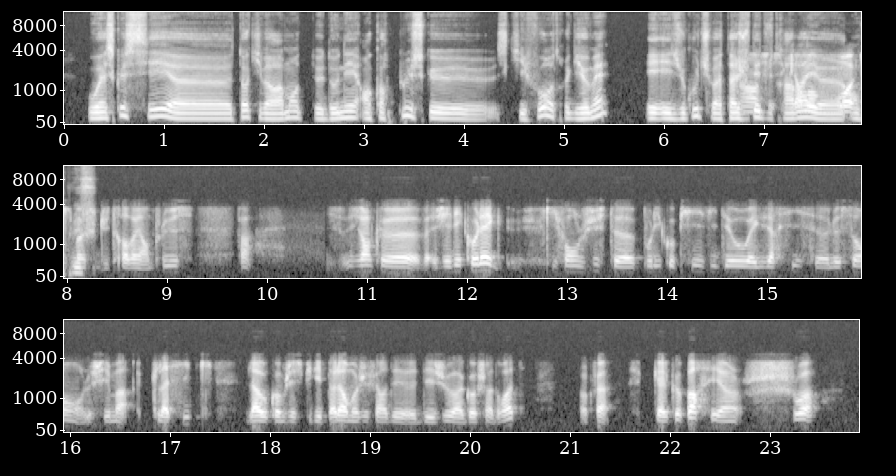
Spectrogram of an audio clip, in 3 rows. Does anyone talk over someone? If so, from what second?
6.7 s

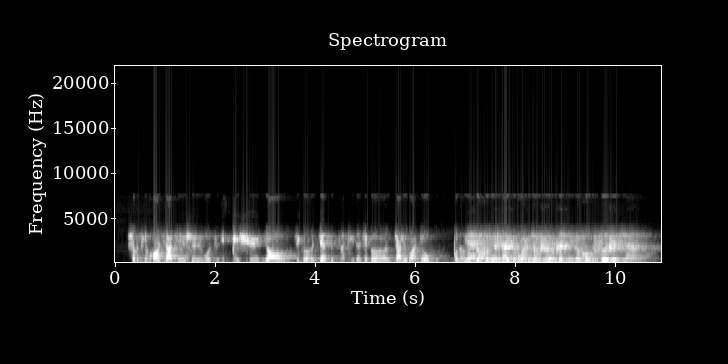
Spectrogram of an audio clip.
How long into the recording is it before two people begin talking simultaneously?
7.0 s

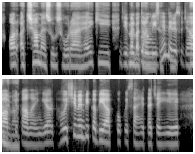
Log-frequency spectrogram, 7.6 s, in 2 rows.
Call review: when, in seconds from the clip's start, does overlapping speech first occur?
2.6 s

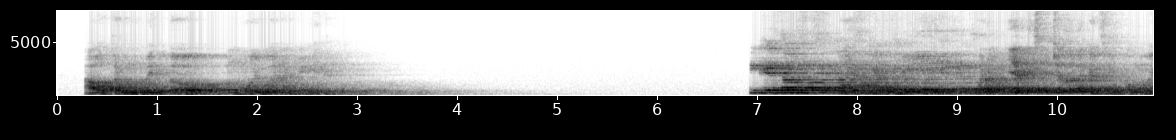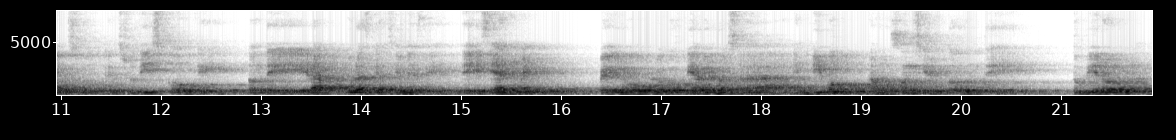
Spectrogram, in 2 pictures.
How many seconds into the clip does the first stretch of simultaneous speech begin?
7.8 s

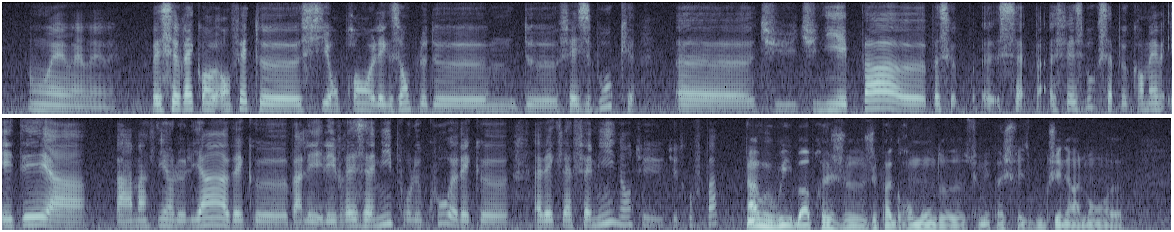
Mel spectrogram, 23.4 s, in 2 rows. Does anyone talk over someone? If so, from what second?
none

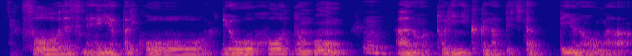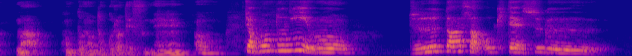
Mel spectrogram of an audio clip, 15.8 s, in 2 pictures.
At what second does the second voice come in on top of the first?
none

